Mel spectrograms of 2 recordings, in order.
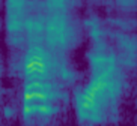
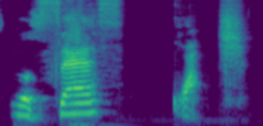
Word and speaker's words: Sasquatch: I can't I cannot I had to go listen to the pronunciation like SAS watchat like a watch s watch but when you say Sasquatch yeah yeah sasat got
